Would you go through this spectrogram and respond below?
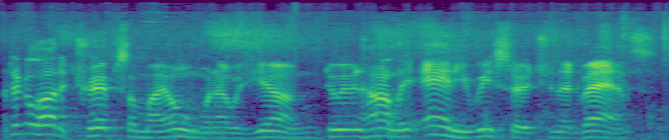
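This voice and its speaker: A man's voice: high-pitched, animated, fairly quick, fairly bright tone, slight background noise. A man acting in an audio play as an earnest, reflective embassy official with a conversational manner.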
